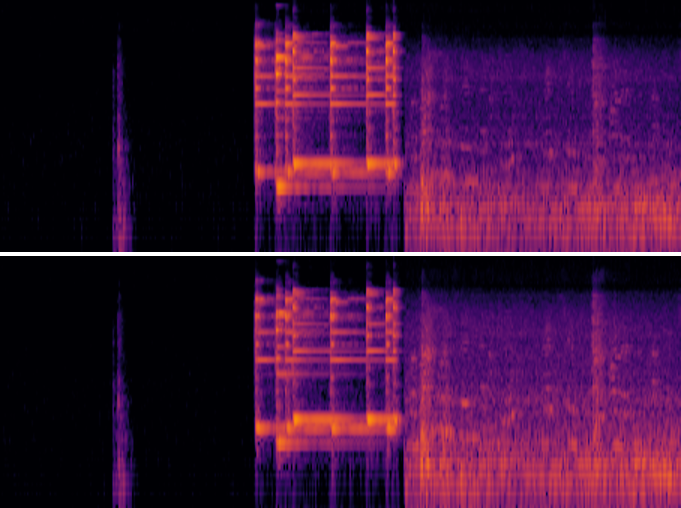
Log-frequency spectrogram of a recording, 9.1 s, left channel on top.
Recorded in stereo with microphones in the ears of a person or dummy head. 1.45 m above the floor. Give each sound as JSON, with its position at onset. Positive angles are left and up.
{"t": 1.5, "sound": "a drawer", "side_deg": 15, "distance_m": 1.7}
{"t": 3.4, "sound": "a doorbell", "side_deg": 20, "distance_m": 1.2}
{"t": 5.4, "sound": "a child speaking", "side_deg": -35, "distance_m": 0.5}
